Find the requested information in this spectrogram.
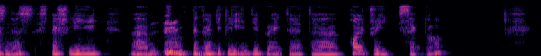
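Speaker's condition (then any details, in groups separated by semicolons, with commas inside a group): No condition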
